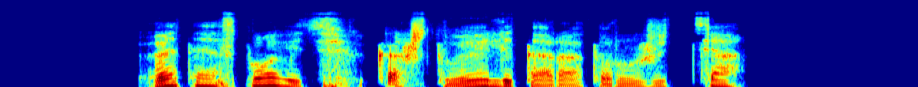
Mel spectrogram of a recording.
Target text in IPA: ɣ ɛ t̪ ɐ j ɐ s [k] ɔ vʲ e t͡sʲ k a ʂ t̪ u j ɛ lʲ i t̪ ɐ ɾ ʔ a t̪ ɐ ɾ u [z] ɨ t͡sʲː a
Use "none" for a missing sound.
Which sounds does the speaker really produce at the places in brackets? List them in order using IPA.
p, ʐ

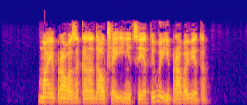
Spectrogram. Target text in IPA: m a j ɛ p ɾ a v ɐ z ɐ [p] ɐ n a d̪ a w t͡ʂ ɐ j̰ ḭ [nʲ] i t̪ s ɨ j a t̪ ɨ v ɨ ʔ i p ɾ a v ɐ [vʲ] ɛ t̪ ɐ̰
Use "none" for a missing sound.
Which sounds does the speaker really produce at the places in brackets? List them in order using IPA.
k, nʲ, vʲ

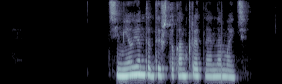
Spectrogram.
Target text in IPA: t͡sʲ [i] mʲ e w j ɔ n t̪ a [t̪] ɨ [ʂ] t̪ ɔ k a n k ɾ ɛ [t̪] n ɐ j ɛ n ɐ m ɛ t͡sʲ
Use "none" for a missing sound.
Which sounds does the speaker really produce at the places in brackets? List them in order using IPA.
i, d̪, ʂ, t̪

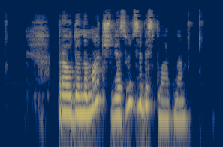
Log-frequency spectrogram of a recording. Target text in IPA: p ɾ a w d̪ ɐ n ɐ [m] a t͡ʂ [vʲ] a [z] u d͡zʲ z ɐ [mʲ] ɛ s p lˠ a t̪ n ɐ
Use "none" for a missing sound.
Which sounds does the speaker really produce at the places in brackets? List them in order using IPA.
m, vʲ, z, bʲ

